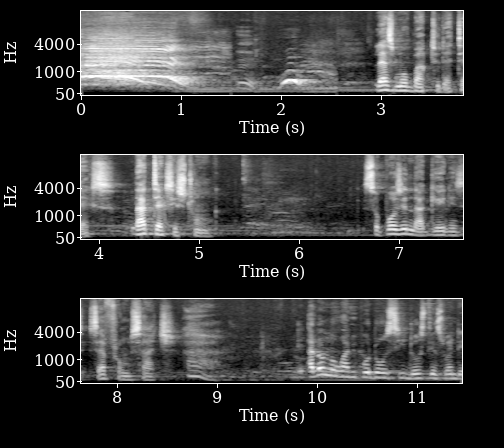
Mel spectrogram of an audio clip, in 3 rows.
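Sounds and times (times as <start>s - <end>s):
scattered quieter shouts: 0.0s - 1.5s
audience shouting in unison: 0.0s - 2.5s
speech: 3.0s - 5.2s, 6.7s - 9.1s, 9.8s - 11.4s.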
